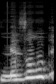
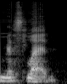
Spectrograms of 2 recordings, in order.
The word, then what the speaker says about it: misled: I did not in my head it is pronounced missiled and it means vaguely confused I even have my own definition for it in my head I cannot read that word and hear the word misled just can't and apparently I've been pronouncing mobile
